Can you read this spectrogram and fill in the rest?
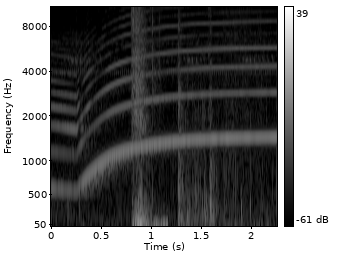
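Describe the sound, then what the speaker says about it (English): A police car siren wails in the NoPixel video game, a single rising tone that climbs and holds steady, close and clear with a brief thump partway through. "Turn off the siren. One of them's still on."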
